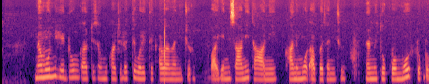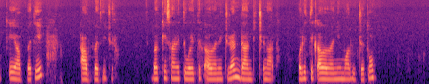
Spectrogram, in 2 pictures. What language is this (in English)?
Oromo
